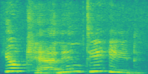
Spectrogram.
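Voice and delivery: high, slow little voice; spider voices. A narrator's reading. Spiders answer Wilbur, high and slow. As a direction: answer kindly and slowly. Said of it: "said the spiders".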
